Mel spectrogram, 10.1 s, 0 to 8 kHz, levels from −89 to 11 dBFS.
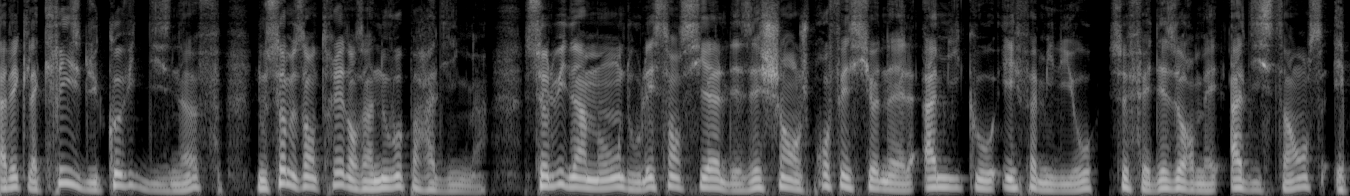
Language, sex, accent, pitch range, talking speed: French, male, French, 110-150 Hz, 170 wpm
